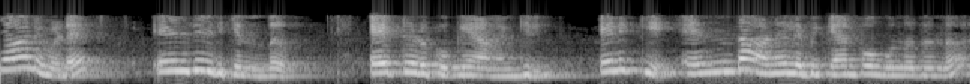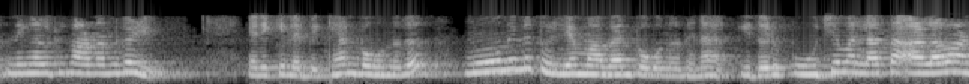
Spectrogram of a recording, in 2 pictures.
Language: Malayalam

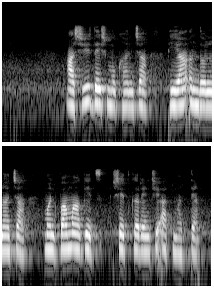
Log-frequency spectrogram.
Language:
Marathi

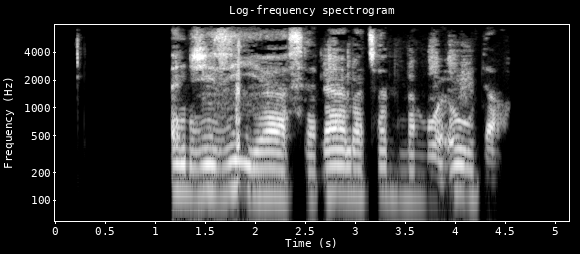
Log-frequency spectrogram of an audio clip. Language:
Arabic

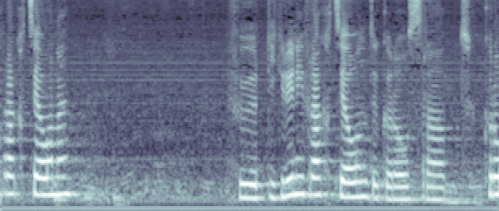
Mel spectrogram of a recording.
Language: Swiss German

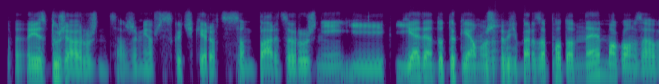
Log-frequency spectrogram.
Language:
Polish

